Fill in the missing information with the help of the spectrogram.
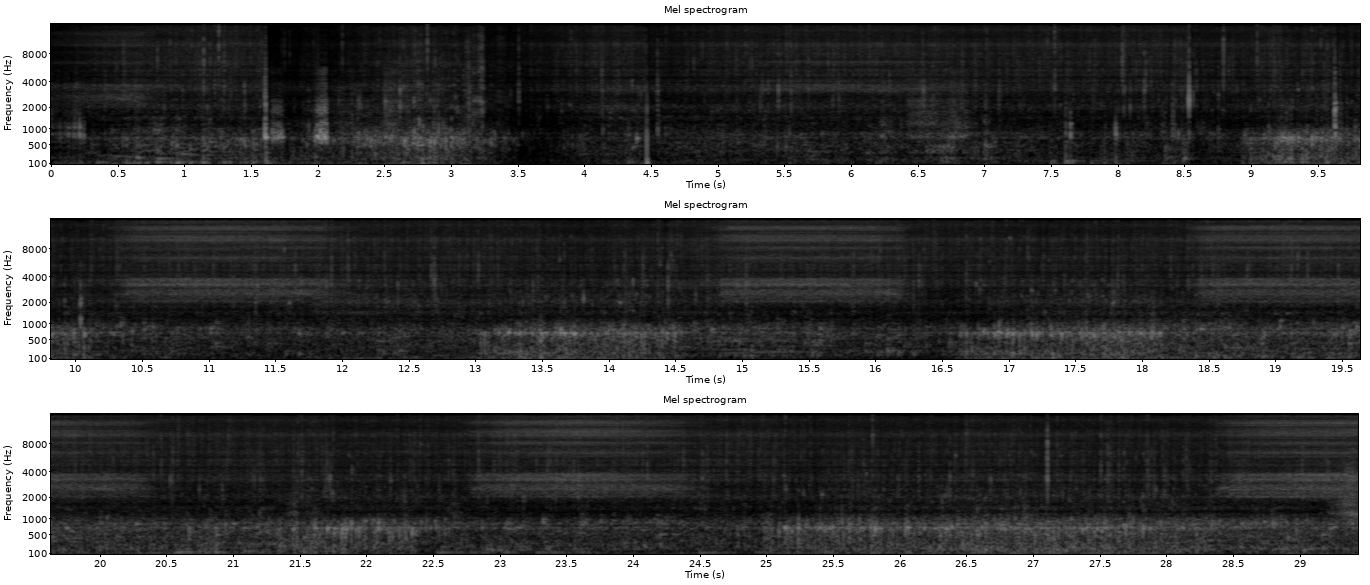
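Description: Scuba diver breathing through a regulator underwater: repeated breaths every few seconds, each exhale a rush of bubbling, with a faint hiss between them and a few sharp clicks early on.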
